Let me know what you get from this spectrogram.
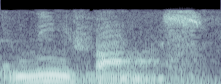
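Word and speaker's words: nepios: In the Greek, it's N-E-P-I-O-S. Now, I guess you pronounce that nephos. Now, you have another word, which is called H-U-I-O-S, or weos.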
